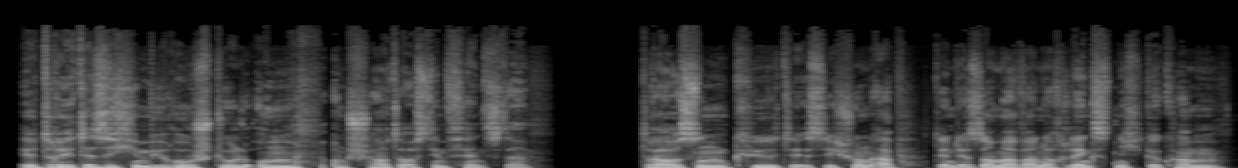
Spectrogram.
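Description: A man reading a novel as audiobook narrator in a steady, measured way. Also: medium pitch, dry recording, clean studio sound.

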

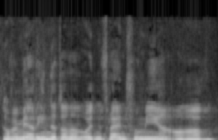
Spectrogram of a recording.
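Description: A man with a Viennese Austrian German accent telling a dry, deadpan cabaret monologue. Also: mid-range voice, quick pace, background noise. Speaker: cabaret comedian.

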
